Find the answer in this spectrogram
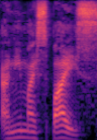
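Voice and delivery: put-on Mexican accent. Retelling how he shooed them away at night: imitating a Mexican accent. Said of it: "because he's from Mexico".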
